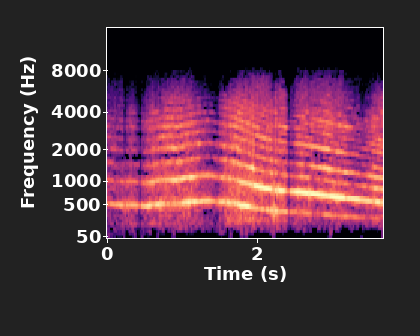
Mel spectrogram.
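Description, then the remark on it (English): A big police car's siren wails loudly and continuously, its pitch slowly rising and falling in long sweeps, as the car comes to a halt at a barricade around a club building, with no voices over it. “The big police car came to a halt at the edge of a live barricade thrown around the Skylight Club building.”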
